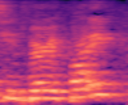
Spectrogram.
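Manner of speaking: ordinary delivery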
